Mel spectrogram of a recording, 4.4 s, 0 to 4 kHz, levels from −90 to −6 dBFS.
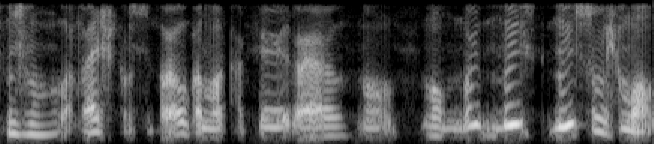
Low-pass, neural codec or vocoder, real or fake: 3.6 kHz; autoencoder, 44.1 kHz, a latent of 192 numbers a frame, MeloTTS; fake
